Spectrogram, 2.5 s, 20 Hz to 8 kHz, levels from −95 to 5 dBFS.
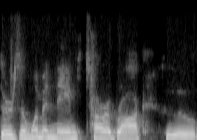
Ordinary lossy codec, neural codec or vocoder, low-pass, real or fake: AAC, 48 kbps; none; 7.2 kHz; real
